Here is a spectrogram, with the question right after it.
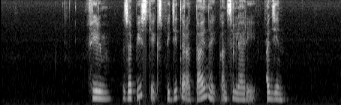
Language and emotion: Russian, neutral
